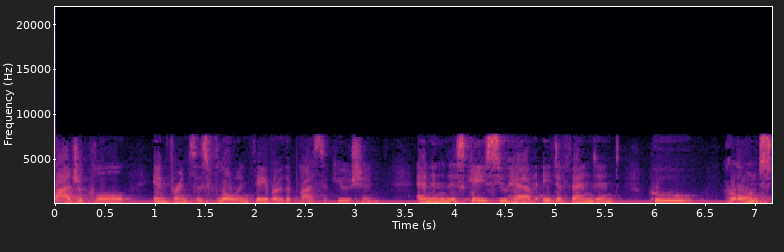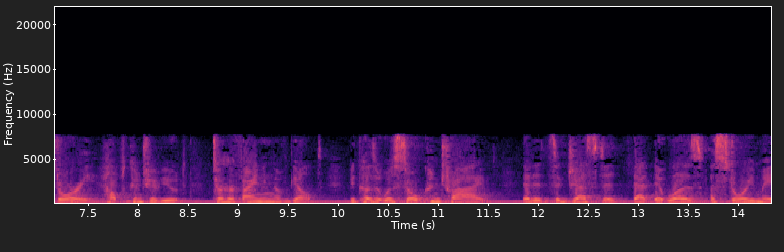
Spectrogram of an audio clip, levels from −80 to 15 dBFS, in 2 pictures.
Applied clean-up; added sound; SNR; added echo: none; none; none; none.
